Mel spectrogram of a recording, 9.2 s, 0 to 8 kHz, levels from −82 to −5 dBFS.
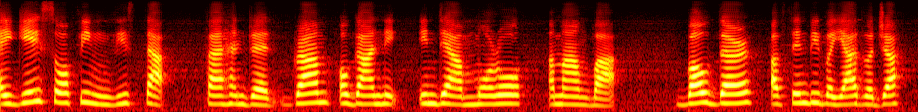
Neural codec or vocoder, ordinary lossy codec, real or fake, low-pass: codec, 16 kHz, 0.2 kbps, FocalCodec; none; fake; none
